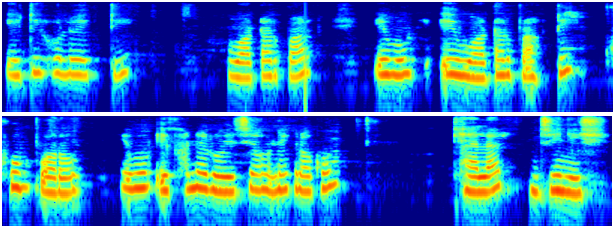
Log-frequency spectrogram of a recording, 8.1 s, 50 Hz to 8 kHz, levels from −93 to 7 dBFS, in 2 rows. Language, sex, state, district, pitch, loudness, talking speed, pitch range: Bengali, female, West Bengal, Jalpaiguri, 275 Hz, -20 LUFS, 140 wpm, 255-295 Hz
